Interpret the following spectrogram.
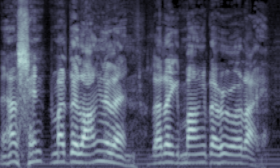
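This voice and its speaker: Bright high-voiced Danish preacher. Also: male voice, no echo. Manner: swings between loud emphatic bursts and low quiet asides, storytelling. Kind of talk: sermon.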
